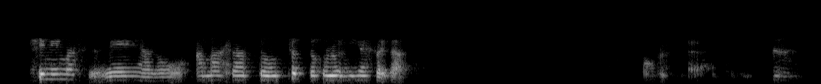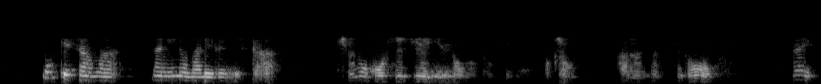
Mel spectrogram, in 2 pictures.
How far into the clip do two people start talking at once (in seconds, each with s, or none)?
none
